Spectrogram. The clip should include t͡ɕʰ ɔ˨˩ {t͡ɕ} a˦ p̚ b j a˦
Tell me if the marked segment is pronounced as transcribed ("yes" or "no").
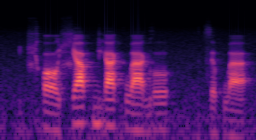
no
